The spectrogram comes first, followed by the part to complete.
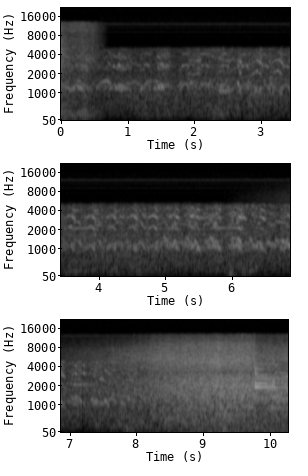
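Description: A flock of birds calling: many short, overlapping honking calls. The rush of waves grows louder over the last few seconds.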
